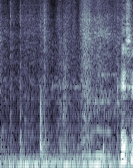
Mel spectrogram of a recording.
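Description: Soft rustling and handling of a paper gift bag and its contents as a child pulls a gift out of it. A voice starts near the end.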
